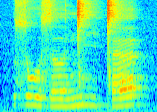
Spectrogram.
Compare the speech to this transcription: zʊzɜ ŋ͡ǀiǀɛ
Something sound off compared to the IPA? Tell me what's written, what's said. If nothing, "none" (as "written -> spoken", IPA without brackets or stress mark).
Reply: ɛ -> æ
